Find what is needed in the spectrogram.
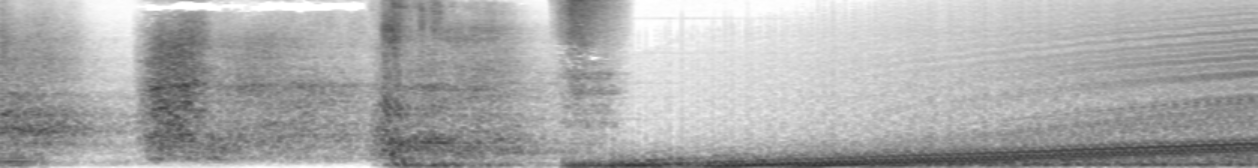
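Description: Cinematic whoosh sound effects from the Hybrid Paragon sample library, several quick swishes one after another. About four seconds in, a synthesized riser starts, its pitch climbing steadily and growing louder.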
